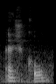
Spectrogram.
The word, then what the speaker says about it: Eshkol: E s h c o l, Eshkol, and Aner, a n e r, all of who were allied with it.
